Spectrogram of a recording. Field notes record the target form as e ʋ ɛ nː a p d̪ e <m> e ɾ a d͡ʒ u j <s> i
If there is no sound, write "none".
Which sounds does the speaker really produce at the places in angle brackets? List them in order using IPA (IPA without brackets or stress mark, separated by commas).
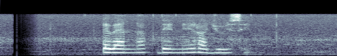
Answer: n, s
